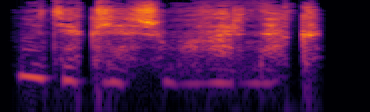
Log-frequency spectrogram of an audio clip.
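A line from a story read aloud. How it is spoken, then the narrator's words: Nervous girl's whisper. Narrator (Russian): Девушка судорожно сглотнула, прошептала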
